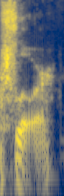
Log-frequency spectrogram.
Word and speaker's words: Flore: That's lore with an F at the beginning. So it sounds like floor, but it's not the floor you're thinking because it's our floor.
